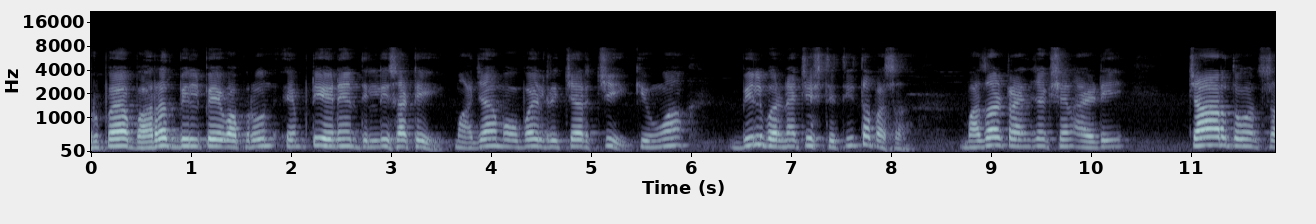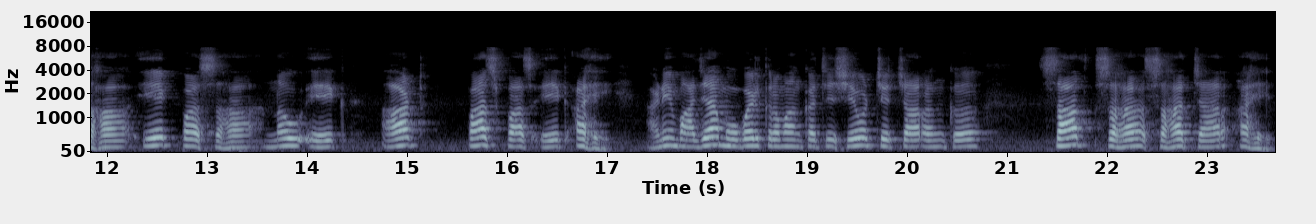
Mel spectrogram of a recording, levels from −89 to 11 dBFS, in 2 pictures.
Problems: constant background noise, echo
